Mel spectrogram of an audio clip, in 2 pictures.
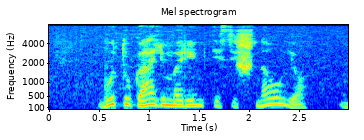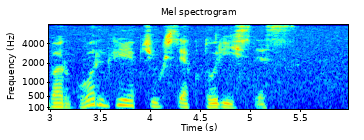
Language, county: Lithuanian, Šiauliai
